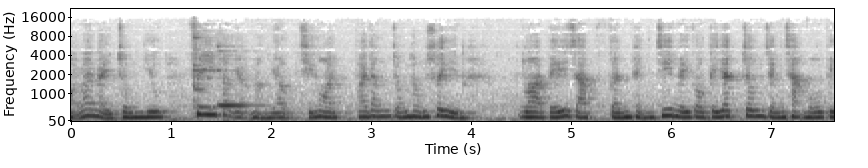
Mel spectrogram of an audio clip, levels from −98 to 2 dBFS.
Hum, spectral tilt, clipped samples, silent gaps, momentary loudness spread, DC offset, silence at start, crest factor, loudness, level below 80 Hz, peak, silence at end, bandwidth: none; -8 dB/octave; under 0.1%; none; 6 LU; under 0.1%; 0 s; 14 dB; -24 LUFS; -50 dBFS; -10 dBFS; 0 s; 13.5 kHz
